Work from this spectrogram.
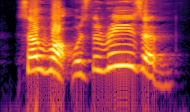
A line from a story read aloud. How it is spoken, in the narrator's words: suddenly shouted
